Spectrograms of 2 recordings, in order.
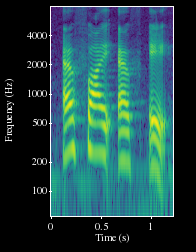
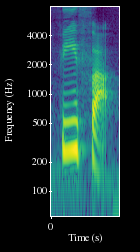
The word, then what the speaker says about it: FIFA: these are basically words fifa makes a fu sound at the beginning like any word for right it's the same thing fifa so we do not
